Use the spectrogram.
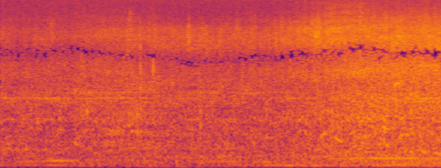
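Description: A steady wash of city traffic in Lyon, cars rumbling past in a continuous low roar that swells slightly toward the end, with no distinct voices standing out.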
